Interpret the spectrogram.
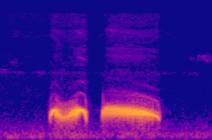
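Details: Spotted dove cooing while wild doves are lured during trapping beside a sacred tree: a wavering first note, a short pause, then one long, steady, slightly falling coo, all in a low, mellow pitch.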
